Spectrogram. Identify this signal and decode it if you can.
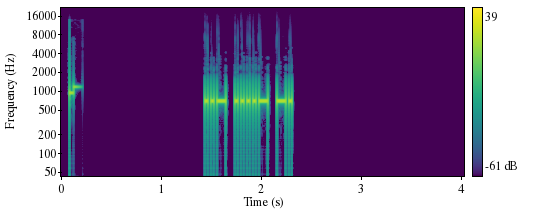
Morse code, heard as a keyed tone, about 40 wpm, 700 Hz. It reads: U4N
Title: All Cut Numbers - 3-Digit 40wpm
